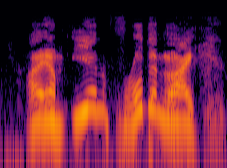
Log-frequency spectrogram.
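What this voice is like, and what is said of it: Put-on German accent. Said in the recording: “That name is so much cooler to pronounce if you use a German accent.”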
